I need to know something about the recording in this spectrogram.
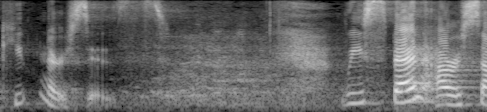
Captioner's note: audience laughs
